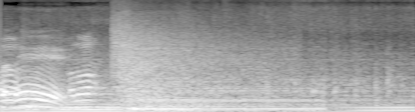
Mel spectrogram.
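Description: A sudden boom with a hissing tail that fades away over about two seconds, over steady low background music, just after a short spoken word.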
